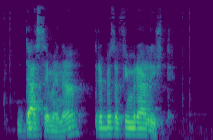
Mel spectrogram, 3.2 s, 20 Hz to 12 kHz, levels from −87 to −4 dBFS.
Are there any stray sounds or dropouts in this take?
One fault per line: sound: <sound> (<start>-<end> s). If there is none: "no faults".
no faults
